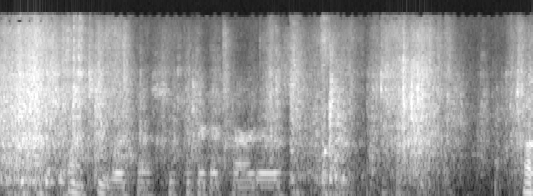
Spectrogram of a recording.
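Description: A man's quiet, indistinct speech, low and broken, after a soft hiss in the first second.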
